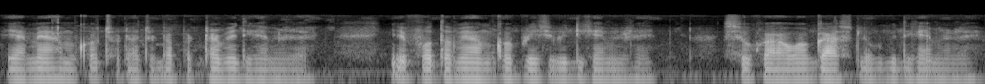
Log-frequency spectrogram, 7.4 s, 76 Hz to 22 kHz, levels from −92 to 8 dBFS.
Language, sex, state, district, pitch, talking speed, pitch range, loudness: Hindi, male, Arunachal Pradesh, Lower Dibang Valley, 105 Hz, 225 wpm, 105-110 Hz, -25 LUFS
